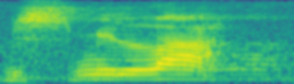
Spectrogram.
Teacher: maka lafadz Allah atau lafadz jalalah nya bunyinya tipis tarqiq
